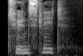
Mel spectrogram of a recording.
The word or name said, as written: tyndslidt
